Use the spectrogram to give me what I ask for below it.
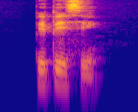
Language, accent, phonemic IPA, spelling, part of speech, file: French, France, /pe.pe.se/, PPC, proper noun, LL-Q150 (fra)-PPC.wav
- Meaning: PPC (“People's Party of Canada”): initialism of Parti populaire du Canada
